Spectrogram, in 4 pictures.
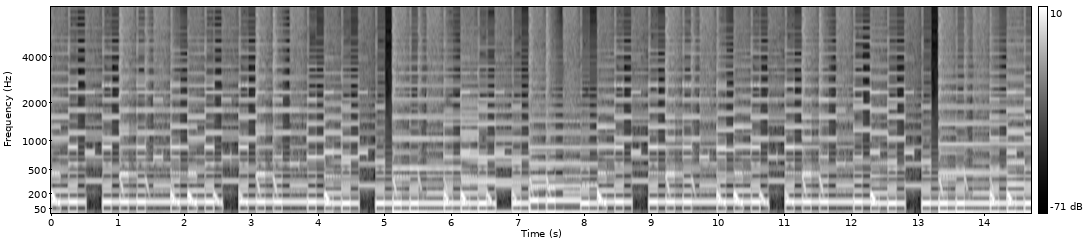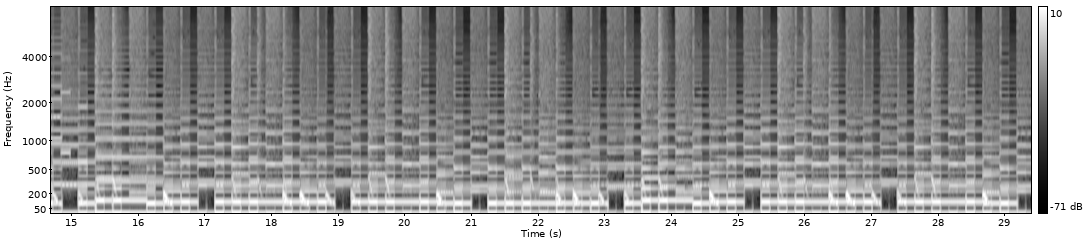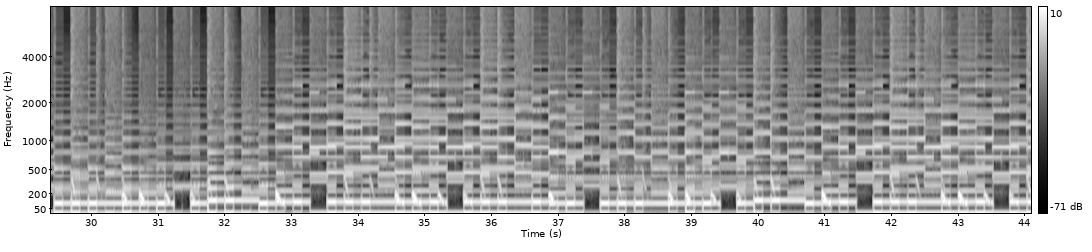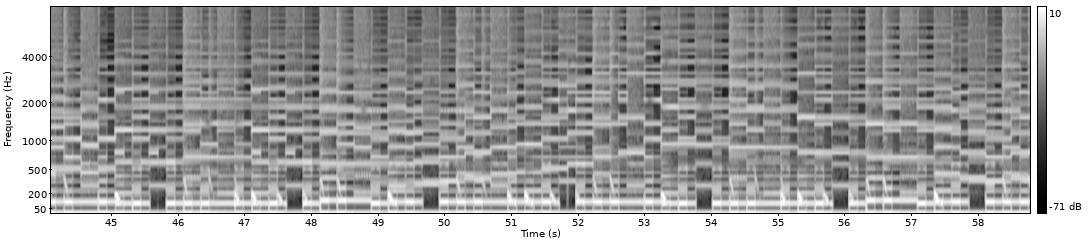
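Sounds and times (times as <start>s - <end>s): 
internal percussion: 0.0s - 58.7s.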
